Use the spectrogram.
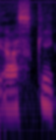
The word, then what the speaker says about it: ASCII: something called the ASC III code or the ASCII code this is typically pronounced ASCII ASCII stands the American Standard Code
